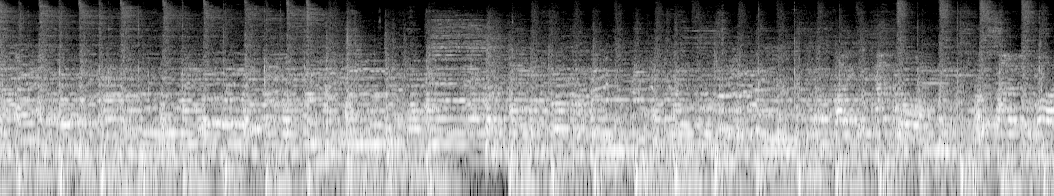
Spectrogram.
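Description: Live folk band playing an instrumental passage on fiddle, banjo and guitar over a steady beat.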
